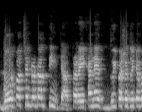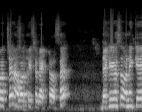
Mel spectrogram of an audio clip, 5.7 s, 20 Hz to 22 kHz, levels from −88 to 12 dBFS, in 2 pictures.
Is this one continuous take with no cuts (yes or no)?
yes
